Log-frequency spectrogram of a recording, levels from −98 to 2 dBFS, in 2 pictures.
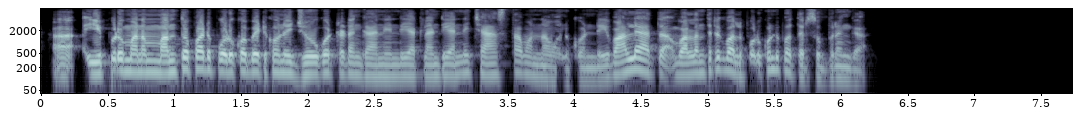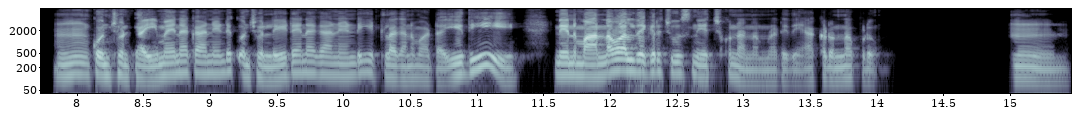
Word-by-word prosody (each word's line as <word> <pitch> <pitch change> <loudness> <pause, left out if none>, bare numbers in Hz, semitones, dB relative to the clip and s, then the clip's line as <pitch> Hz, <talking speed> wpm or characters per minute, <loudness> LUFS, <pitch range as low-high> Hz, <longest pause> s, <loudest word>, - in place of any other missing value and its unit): ఆహ్, - - +2 0.2
ఇప్పుడు 170 +4 +1
మనం 155 0 +2
మనతో 160 +5 +3
పాటు 185 -1 +4
పడుకోబెట్టుకొని, 155 -1 +1
జో 135 - +2
కొట్టడం 135 -3 -2
గానీండి 120 +1 -3
అట్లాంటియన్నీ 125 +4 -4
చేస్తామన్నాం 130 -3 -2
అనుకోండి. 100 -1 -8
వాళ్ళే 180 +6 +4
అత - - -2
వాళ్ళంతటికి 160 +7 0
వాళ్ళు - - -5
పడుకుండిపోతారు - - -5
శుభ్రంగా. - - -9 1.7
హ్మ్. 135 +3 -2
కొంచెం 125 -1 +1
టైమైన 125 +6 +4
కానీండి, 145 +2 0
కొంచెం - - -2
లేటైన 150 +6 0
గానీండి, 130 +1 -2
ఇట్లాగనమాట. 110 -2 -4 0.2
ఇదీ 175 +10 0 0.5
నేను 130 -1 +7
మా 120 - +10
అన్న 125 - +5
వాళ్ళ 170 -1 +8
దగ్గర 155 +1 +1
చూసి 145 0 -2
నేర్చుకున్నాననమాట 90 -6 -5 0.2
అక్కడున్నప్పుడు. 110 +2 -6 1.1
హ్మ్. 105 -4 -5
135 Hz, 140 wpm, -25 LUFS, 120-150 Hz, 1.7 s, మా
